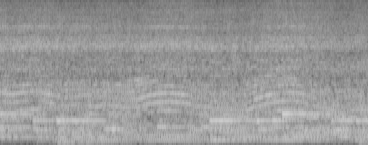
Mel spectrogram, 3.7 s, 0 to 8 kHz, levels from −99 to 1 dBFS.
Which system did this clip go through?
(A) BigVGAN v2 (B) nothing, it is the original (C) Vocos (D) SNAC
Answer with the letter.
B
